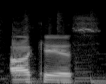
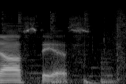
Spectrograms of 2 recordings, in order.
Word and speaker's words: Arceus: I mean, I've heard Arceus and Arceus. Well, Arceus is essentially what most people think it should sound like. Arceus is what Nintendo says it is. The reason Yeah, I would always say Arceus. the reason they say it's Arceus is because Arceus has arse in it.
